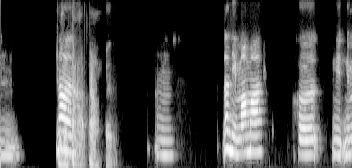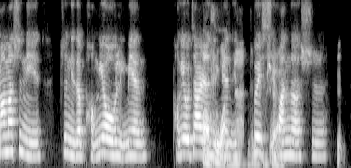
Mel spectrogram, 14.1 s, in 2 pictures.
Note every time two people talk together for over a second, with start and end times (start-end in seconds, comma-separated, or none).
11.0-12.7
